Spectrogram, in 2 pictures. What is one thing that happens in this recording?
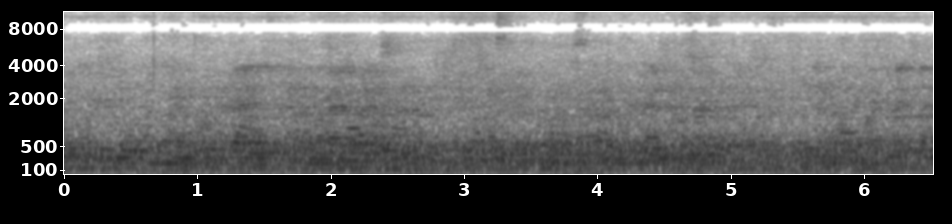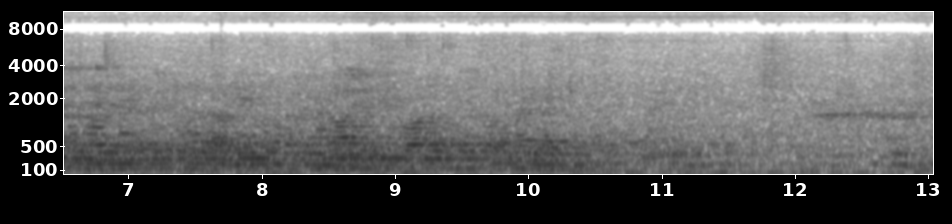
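A crowd of people murmurs and chatters in an echoing hall.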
